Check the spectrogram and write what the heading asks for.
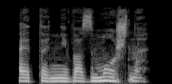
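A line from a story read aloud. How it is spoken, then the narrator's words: Hoarse. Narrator (Russian): хрипло сказал он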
